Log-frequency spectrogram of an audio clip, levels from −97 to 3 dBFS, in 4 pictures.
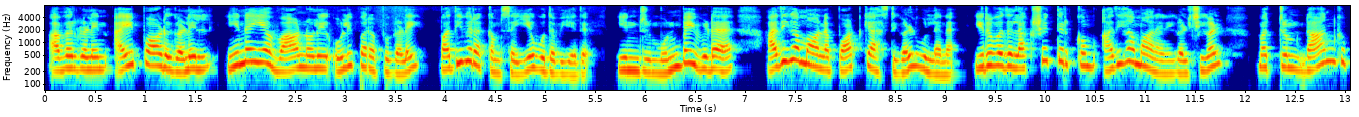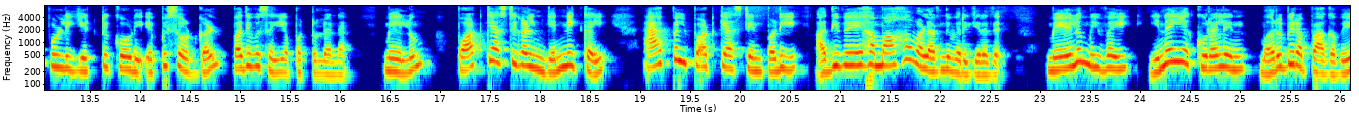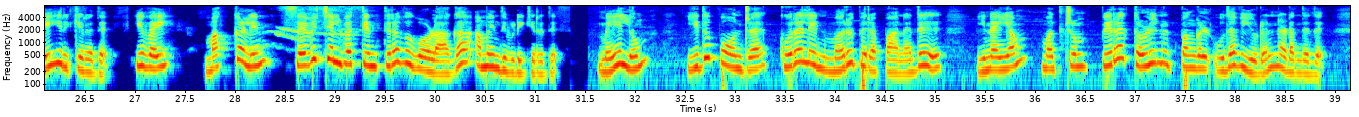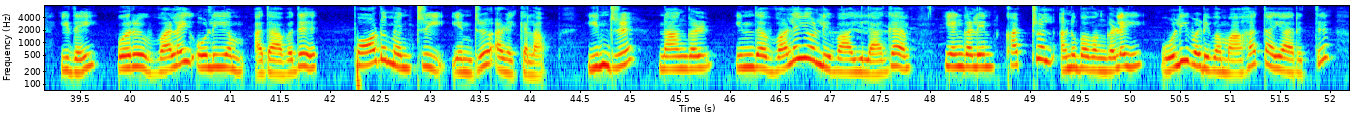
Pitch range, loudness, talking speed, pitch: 215-285 Hz, -20 LUFS, 85 wpm, 245 Hz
